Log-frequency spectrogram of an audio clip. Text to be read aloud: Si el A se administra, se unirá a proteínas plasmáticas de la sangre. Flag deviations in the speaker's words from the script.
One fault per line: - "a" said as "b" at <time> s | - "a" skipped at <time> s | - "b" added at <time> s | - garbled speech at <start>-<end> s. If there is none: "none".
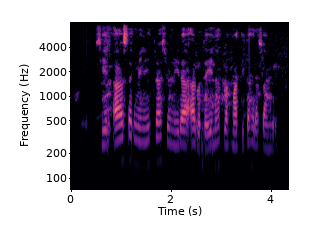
none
